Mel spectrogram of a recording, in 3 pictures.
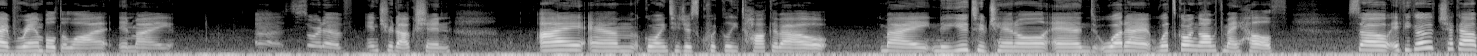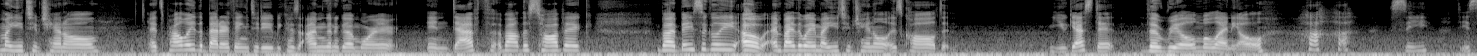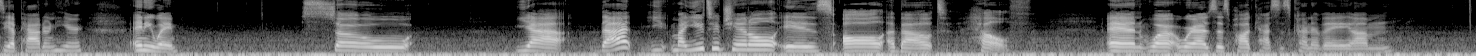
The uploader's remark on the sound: Driving in my car, talking to you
